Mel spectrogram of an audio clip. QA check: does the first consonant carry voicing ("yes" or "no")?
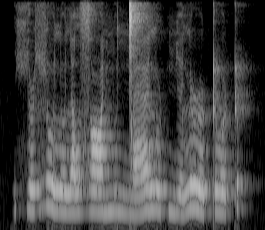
no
